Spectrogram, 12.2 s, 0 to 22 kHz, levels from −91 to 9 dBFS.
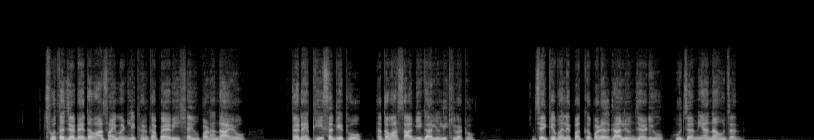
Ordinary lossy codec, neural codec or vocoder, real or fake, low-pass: none; codec, 44.1 kHz, 3.4 kbps, Pupu-Codec; fake; 14.4 kHz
